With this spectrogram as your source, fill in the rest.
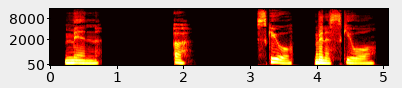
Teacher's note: Stress min and soften uh skewl.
